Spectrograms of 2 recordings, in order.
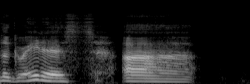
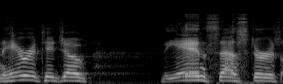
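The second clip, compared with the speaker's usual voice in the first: ordinary talk, nothing marked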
